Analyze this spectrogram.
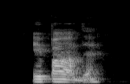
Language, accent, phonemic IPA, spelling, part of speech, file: French, Canada, /e.pɑ̃.dɛ/, épandaient, verb, LL-Q150 (fra)-épandaient.wav
- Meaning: third-person plural imperfect indicative of épandre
